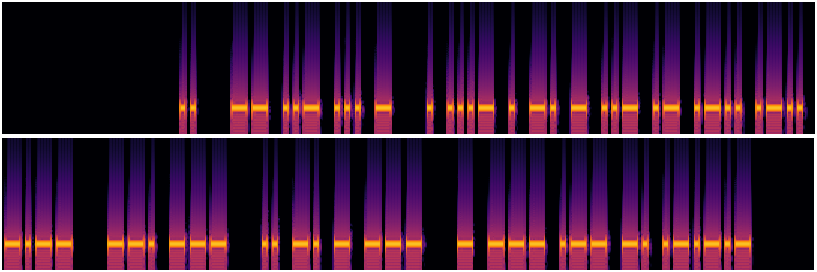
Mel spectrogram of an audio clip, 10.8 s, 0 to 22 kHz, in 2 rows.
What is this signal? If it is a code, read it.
Morse code, heard as a keyed tone, about 34 wpm, 700 Hz. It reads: I MUST EVENTUALLY GO INTO TOWN.
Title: Sentences from Top 1000 Words - Review Part 6 - 35wpm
